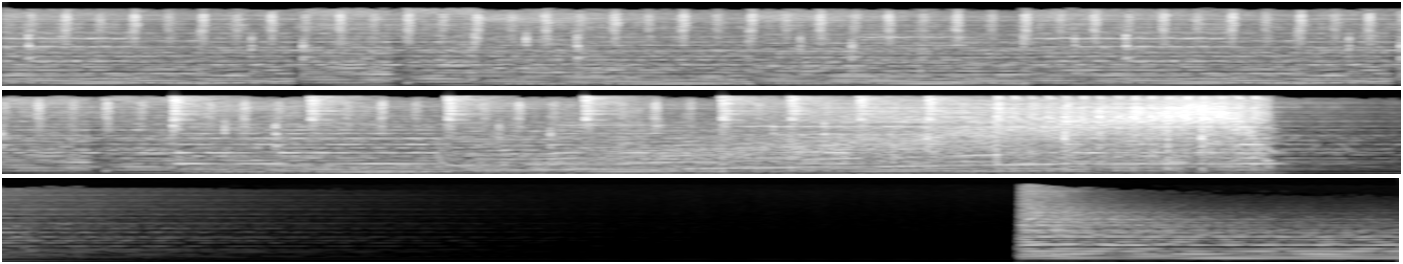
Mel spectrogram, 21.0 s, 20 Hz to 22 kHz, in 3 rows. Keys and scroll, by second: 0.0 Escape, 2.2 Escape, 19.5 Escape.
